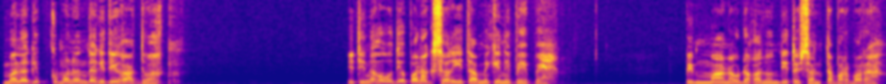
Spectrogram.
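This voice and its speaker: A man's voice: fairly high pitch, expressive, moderate pace, pauses often, lightly acted. A man with an Ilocano Filipino accent playing a cocky, goading gang henchman in a radio drama. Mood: eager.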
